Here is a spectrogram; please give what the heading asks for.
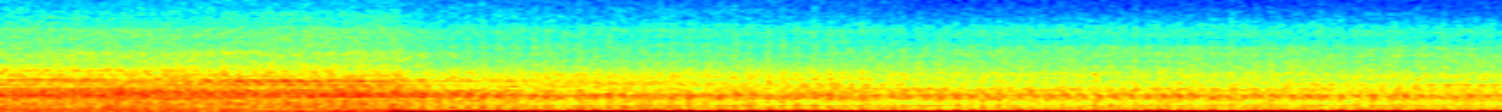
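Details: Daihatsu Gran Max, after repair of rough knocking sound when revved and oil pressure switch replaced, just started, oil light off, left idling to warm before revving: deep steady hum firming up after seconds, no knocking or misfire; healthy idle.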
